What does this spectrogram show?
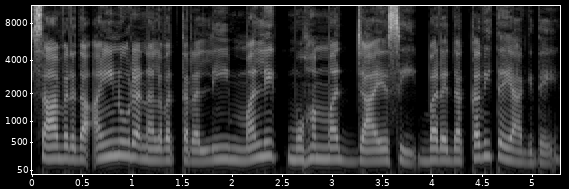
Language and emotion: Kannada, neutral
